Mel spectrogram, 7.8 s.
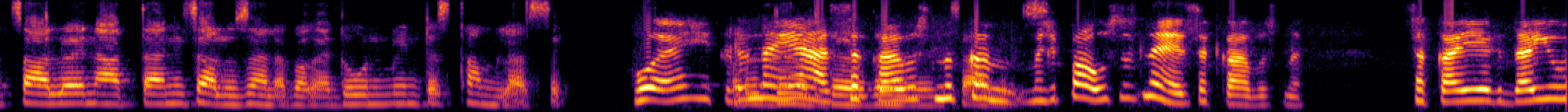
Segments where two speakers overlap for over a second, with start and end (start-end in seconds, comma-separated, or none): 3.6-5.3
